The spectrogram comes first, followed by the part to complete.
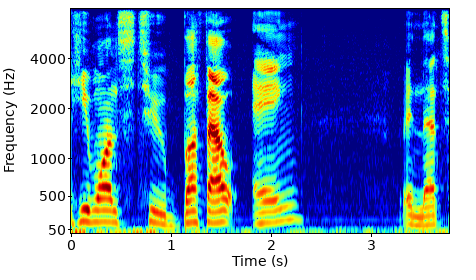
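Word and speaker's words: Aang: also said that he wants to buff out Ang and that's how you pronounce it you can look at the cartoon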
